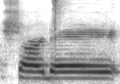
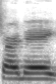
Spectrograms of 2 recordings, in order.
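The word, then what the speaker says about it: Sade: And then I'm also on Twitter, and that's Charday, and my name is spelled S-A-D-E. Please don't ask me why it's pronounced Charday, even though it's no H and no R.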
